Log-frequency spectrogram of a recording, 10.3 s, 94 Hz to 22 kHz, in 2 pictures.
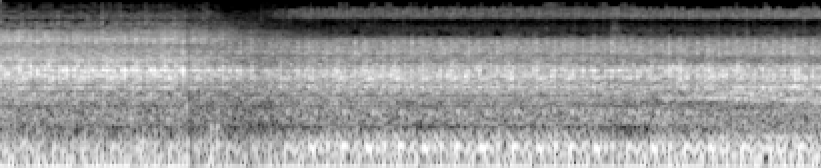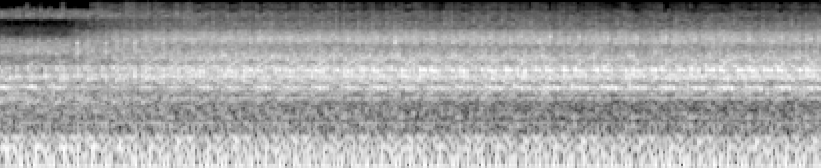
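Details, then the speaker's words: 1989 Ford F250 7.3 IDI diesel after replacing fuel filter, supply and return lines and tightening the fuel supply, first start from the cab: steady even diesel clatter at idle, no stumbles or misses; sounds much better. "oh yeah that sounds a lot better a lot better"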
